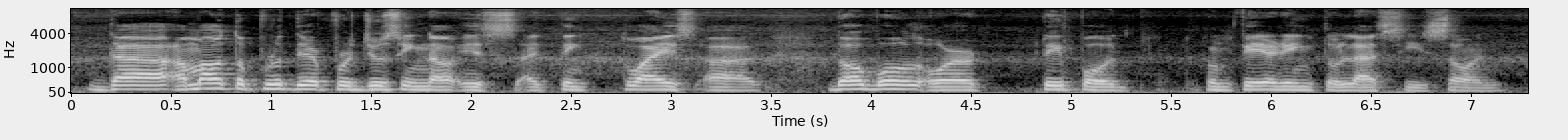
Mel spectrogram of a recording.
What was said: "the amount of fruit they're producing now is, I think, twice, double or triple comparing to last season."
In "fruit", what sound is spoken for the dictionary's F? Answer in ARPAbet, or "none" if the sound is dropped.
P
